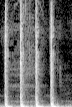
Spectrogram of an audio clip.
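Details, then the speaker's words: Pickup truck cab, no engine noise: four crisp, evenly spaced clicks about three per second from behind the dash; owner suspects a blend door actuator, unconfirmed. "hopefully I can make this video without my truck making the click noise I made in my previous video but uh yeah right yep that noise right there that's what I was just talking"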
